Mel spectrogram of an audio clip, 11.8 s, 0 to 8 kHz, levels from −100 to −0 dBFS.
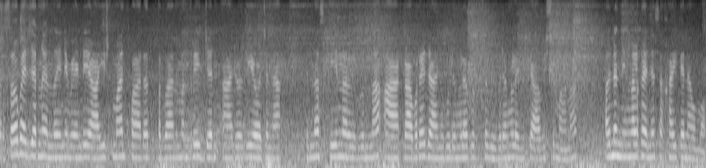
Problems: none marked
